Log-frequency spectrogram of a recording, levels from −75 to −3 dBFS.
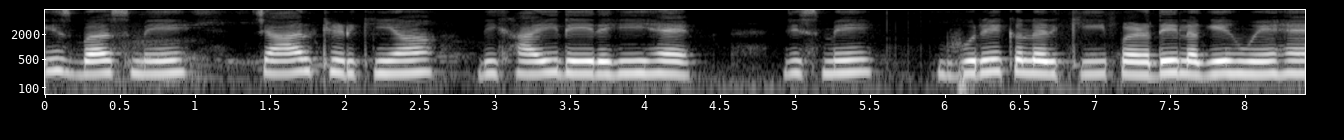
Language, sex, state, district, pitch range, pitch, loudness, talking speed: Hindi, female, Uttar Pradesh, Budaun, 220-230 Hz, 225 Hz, -15 LUFS, 120 wpm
